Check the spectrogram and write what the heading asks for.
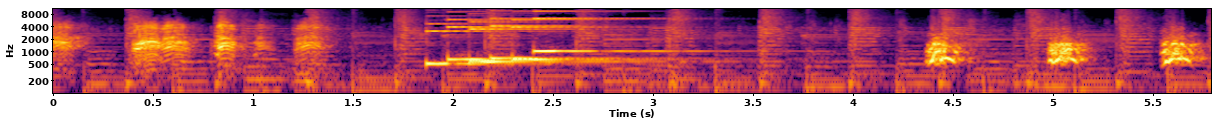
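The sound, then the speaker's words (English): A dog barks repeatedly in quick, loud bursts, with a short tonal squeal rising in the middle before the barking picks up again. No one speaks. “It chased away a dog and a cat.”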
